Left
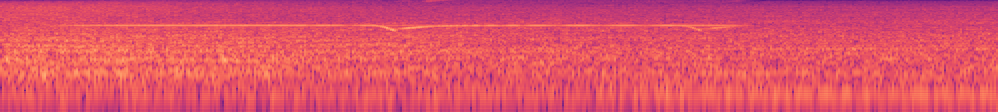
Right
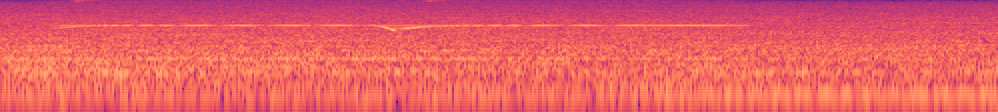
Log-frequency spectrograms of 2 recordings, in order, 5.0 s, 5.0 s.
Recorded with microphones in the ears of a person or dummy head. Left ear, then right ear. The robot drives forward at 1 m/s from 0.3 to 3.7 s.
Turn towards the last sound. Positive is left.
turn(degrees=15)  # may be behind; listen again after turning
